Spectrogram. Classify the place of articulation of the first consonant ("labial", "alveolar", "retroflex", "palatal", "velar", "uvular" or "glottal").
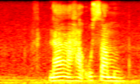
alveolar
